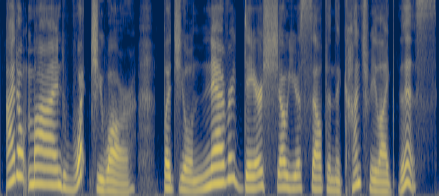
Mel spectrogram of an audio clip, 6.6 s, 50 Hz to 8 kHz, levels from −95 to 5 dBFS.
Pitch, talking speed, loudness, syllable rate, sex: 195 Hz, 155 wpm, -17 LUFS, 3.6 syllables/s, female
